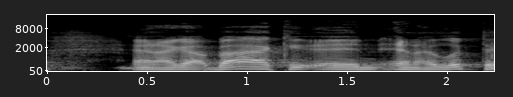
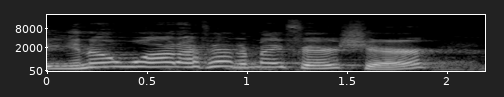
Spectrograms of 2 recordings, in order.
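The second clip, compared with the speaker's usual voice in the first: higher, fed-up mock voice of a weary believer; mock fed-up quote; 10 semitones higher than usual. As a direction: play the worn-out churchgoer throwing up their hands. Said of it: "would just like to ... say".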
